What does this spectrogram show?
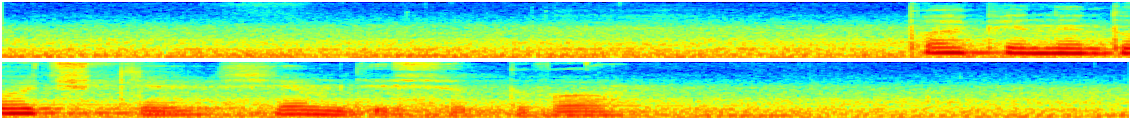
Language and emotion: Russian, neutral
